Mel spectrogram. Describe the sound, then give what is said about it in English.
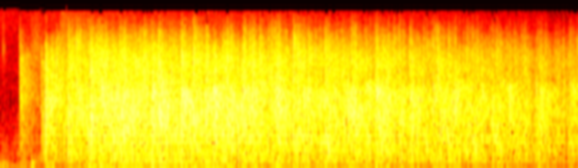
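An audience breaks into sustained applause welcoming a guest, rising quickly to a steady, dense wash of many hands clapping that holds loud for several seconds and only slightly tapers toward the end. “Here to answer those questions a big round of applause”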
